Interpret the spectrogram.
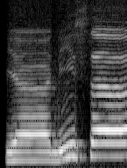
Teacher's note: Jadi hukumnya mad wajib muttasil, dibaca 4 atau 5 harakat.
